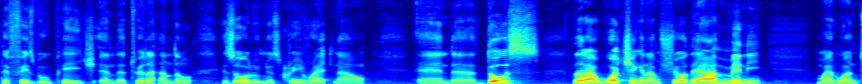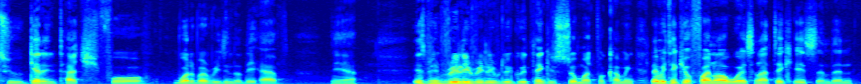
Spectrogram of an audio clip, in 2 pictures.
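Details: Adult male speaker; fluent speech.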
